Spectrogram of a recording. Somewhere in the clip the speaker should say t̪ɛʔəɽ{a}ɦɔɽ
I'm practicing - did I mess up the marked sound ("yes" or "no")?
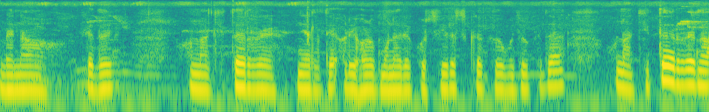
yes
